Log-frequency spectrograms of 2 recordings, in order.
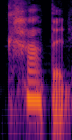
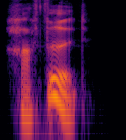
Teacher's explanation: in the Germanic languages, the initial K sound had shifted to an H sound, and the middle P sound had shifted to an F sound under Grimm's Law.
